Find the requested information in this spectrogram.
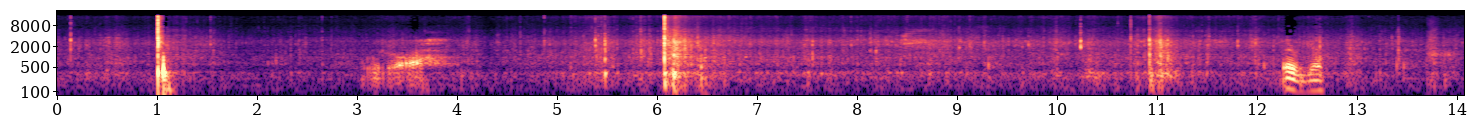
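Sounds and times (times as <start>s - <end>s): cardboard box clicks and crackling: 4.3s - 13.6s.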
